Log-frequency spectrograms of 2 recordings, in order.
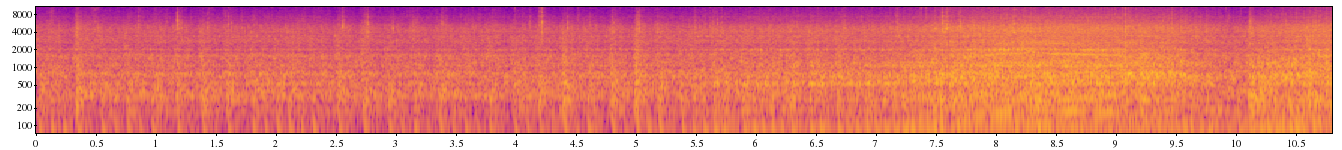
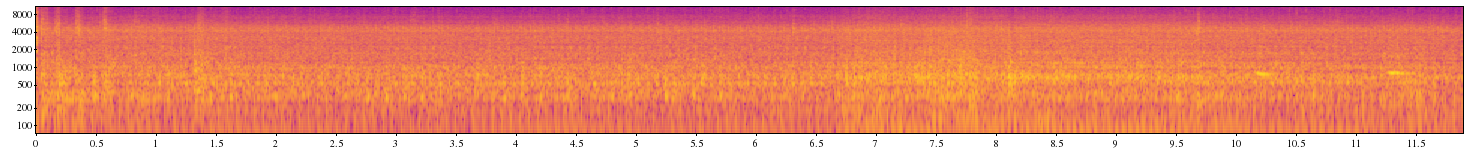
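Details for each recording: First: Motorcycle running in gear with the rear brake applied for load: a tick about three per second, once per chain revolution, as the master link passes the sprocket; a mismatched master link on a worn chain; quiet in neutral. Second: Motorcycle in first gear under load with the brake applied, after fixing a periodic noise once per chain-drive revolution by fitting a smaller sprocket: steady, even sound with no periodic clunk from the chain drive.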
